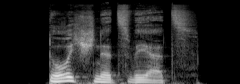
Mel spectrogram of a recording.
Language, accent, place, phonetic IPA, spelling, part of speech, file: German, Germany, Berlin, [ˈdʊʁçʃnɪt͡sˌveːɐ̯t͡s], Durchschnittswerts, noun, De-Durchschnittswerts.ogg
- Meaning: genitive singular of Durchschnittswert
